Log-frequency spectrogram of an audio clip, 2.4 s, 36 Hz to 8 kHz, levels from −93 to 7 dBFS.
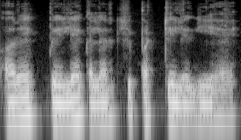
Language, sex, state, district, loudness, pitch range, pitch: Hindi, male, Uttar Pradesh, Lucknow, -15 LUFS, 75-90 Hz, 80 Hz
